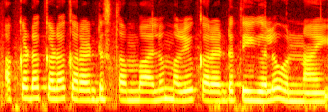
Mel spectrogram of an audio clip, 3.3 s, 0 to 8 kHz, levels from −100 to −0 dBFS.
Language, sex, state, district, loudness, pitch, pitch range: Telugu, female, Telangana, Mahabubabad, -13 LUFS, 220 Hz, 210-245 Hz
